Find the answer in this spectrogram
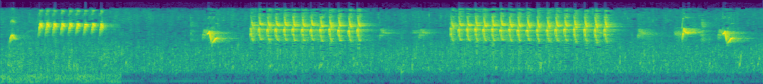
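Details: Olive-backed sunbird (konin) singing a 'muntah beling' style song used as master audio for training oriental magpie-robins and white-rumped shamas: a short high trill, then two long rapid, sharp, glassy trills separated by brief buzzy chirps, ending in quick slurred notes.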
